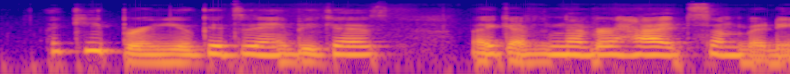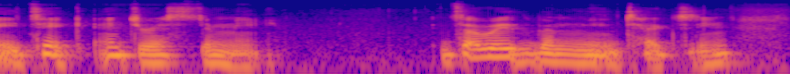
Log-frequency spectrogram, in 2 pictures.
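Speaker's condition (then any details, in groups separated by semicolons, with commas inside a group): Cerebral palsy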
